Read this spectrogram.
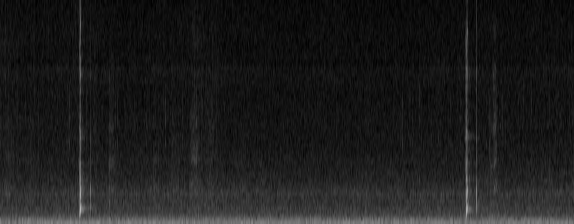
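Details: Two brief, sharp hiccups about five seconds apart in a baby, over a steady low rumble of background noise; hiccups.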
